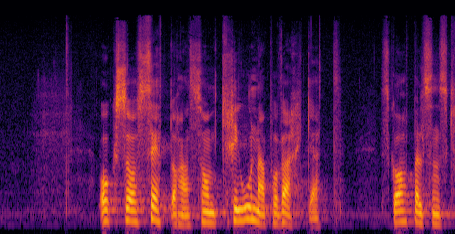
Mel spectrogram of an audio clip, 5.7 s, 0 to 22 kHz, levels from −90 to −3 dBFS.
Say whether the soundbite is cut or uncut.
uncut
